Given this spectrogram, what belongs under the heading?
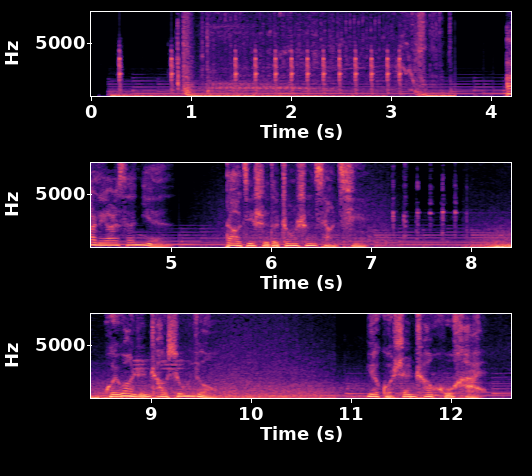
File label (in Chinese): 女-走心励志; 年度总结; 宇通客车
